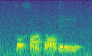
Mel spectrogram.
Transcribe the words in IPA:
k o x ɒ ɗ ɔ ɗ i

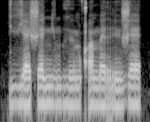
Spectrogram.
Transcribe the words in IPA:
vʲ æ ʃ ɛ mʲ u m ɦ ʉ m qʼ u m ɛ r y ʒ ɛ

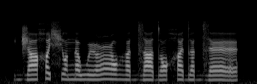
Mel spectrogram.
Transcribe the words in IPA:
d͡ʒ a χ ɐ ɕ ɔ n ɐ w ø ʕ ɔ ɦ ɐ d͡z a d ɔ χ ɛ d ɐ d͡z ɛ

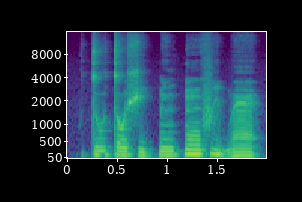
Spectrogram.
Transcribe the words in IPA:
t u˦ t o˦ ʃ i˧ k͡p ĩ˦ k͡p ũ˦ f i˦˨ b ɛ̃˧

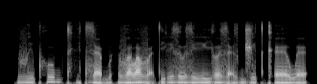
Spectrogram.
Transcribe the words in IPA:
v i pʰ uː b tʰ i̤ t z æ b | v ɛ lˠ æ v æ̰ t j iː z ɯː z iː j əː z æ̰ z d͡ʒ i t kʼ ɛː w ɛ

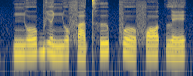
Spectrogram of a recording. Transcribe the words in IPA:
ɲ oː˧˥ b i˥˨ ə̯ ɲ o˧ f a˩˧ t̪ʰ ɯː˧˥ p̚ f oː˧˩ f ɔː˧ t̚ l e˩˧

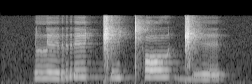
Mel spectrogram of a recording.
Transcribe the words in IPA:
l ɪ˨ r ɪ˦ ɡ͡ǁ ɪ˦ cʰ ɔ˦ ʊ̯ ɡ͡ǁ ɪ˨

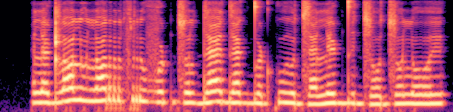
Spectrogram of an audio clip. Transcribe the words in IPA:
l æ ɖ l ɒ l u l ɒ r f r u v o ʈ d͡z o l d æ d æ ɡ d̪ ɒ ɖ kʷ i ʊ̯ d͡z æ l e ɖ d̪ i d͡z o d͡z o l o ɪ̯

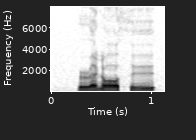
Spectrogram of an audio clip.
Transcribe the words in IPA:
ɹ ɐ ɳ ɔ θ ʉ

